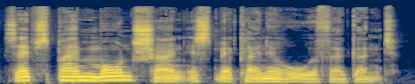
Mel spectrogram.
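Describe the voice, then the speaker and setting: A man playing a weary, brooding Roman governor with a sharp, commanding mind, in a literary radio drama. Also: on the low side, lively intonation, slow pace, gravelly, no room sound, studio quality, exaggerated voice.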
